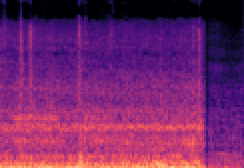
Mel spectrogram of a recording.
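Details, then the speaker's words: Rebuilt First Gen: deep, even idle rumble with no knocks or misses, then a clean cut-off; runs smoothly and quietly after the rebuild, normal idle. "Let's get her licked, boys. She's running like a fucking pocket watch."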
